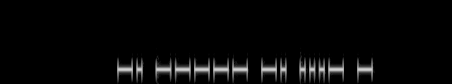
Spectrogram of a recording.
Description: Morse code, heard as a keyed tone, about 25 wpm, 700 Hz. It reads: N0NVT
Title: USA Call Signs - 5 Characters - 3x Character Spacing - 25wpm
